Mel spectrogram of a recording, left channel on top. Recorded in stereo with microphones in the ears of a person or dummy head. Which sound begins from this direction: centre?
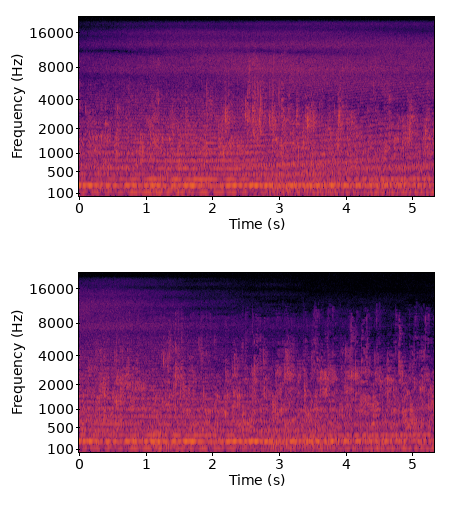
A drone, at 0.0 s.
